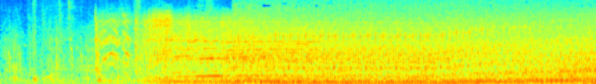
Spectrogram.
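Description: A vehicle engine starts and runs with a steady hum.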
